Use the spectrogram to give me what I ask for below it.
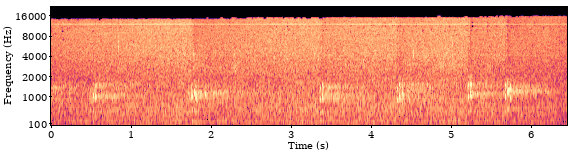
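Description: Quiet outdoor ambience in elk habitat, a steady soft hiss with a few faint, brief bird calls now and then.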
